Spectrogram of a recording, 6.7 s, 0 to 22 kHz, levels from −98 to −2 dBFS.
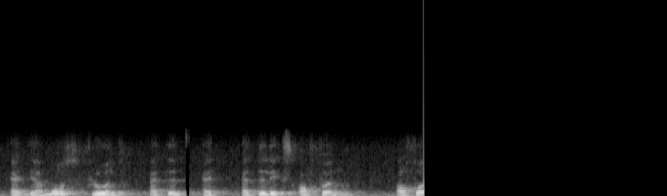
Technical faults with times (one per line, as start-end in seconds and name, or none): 0.00-6.67 AMR wideband (HD Voice) codec
1.86-1.93 lost AMR speech frames
4.23-6.67 audio dropout to silence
